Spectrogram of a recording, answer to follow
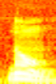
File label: "nong4", pinyin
